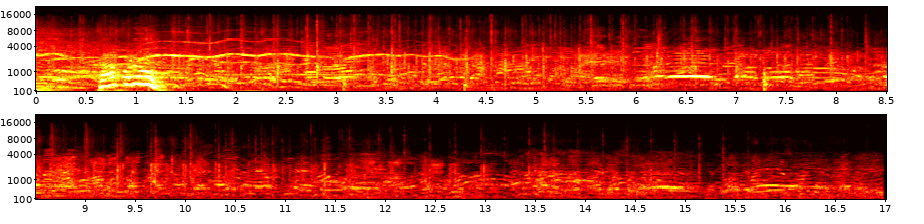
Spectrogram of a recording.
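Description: A rock band plays live with drums and electric guitar.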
